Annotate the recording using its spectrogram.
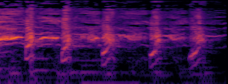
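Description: Snickering laughter, probably an added laugh effect: a string of short rising 'hee' notes about twice a second, growing fainter.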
